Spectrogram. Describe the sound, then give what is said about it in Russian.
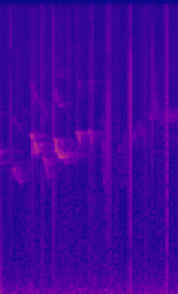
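A thrush sings from the top of a tall elm, giving several clear whistled phrases of high, sliding notes over a faint low rumble. “На вершине высокого ильма поет сизый дрозд.”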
